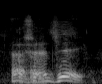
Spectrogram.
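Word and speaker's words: Saint-Dié: the line at a place I guess is pronounced Sandy. Sandy.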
